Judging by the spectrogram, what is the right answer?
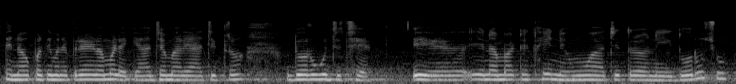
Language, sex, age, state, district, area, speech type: Gujarati, female, 18-30, Gujarat, Amreli, rural, spontaneous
